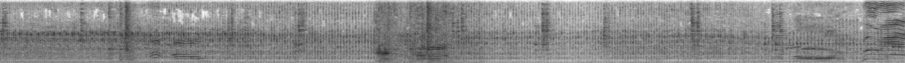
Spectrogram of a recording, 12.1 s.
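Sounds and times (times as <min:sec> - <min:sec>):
tractor engine idling: 0:00.0 - 0:12.0
person exclaiming: 0:10.6 - 0:12.0.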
